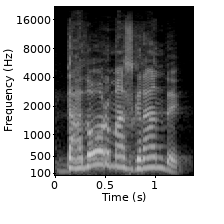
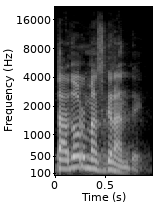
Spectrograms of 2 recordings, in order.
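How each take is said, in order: First: It is said in a joyful, happy tone. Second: It is said in a plain, neutral tone.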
